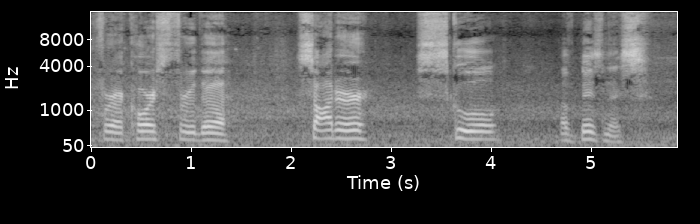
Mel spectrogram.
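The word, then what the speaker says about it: Sauder: a course through the Solder School of Business. S A U D E R Ser School of Business I believe it's pronounced.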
